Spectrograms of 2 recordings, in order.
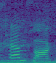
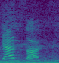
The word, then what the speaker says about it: Gansak: But so the name like Gansak is spelled with a K in English, but it's not Kansak, it's Gansak.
